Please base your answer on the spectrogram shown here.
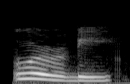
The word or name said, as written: ourebi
